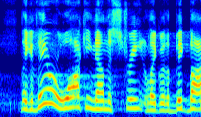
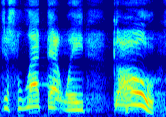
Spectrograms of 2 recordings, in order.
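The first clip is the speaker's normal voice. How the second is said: gentle urging; 5 semitones higher, slower than usual. Retold or imitated. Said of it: "he's like".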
